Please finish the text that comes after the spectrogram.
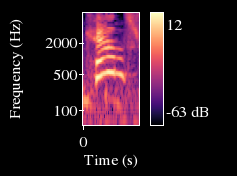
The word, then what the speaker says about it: Cannes: And I think it's pronounced Cannes, but a lot of people call it Cannes because they think it's going to be Cannes.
